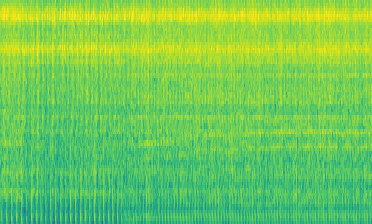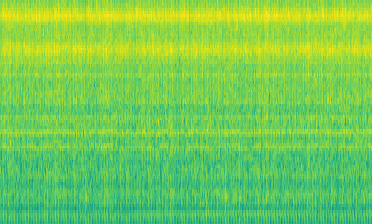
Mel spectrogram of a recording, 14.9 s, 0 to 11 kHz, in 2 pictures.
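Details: 1973 Gravely C8 single-cylinder engine after top-end rebuild, on the Wico magneto: uneven idle beat with occasional exhaust pops, a misfire; ignition wire ruled out, owner suspects magneto condenser, not confirmed.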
